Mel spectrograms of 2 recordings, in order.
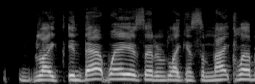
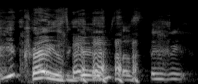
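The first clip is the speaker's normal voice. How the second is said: laughing friend; 3 semitones higher than usual. Retold or imitated. Friends laughing at her request.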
